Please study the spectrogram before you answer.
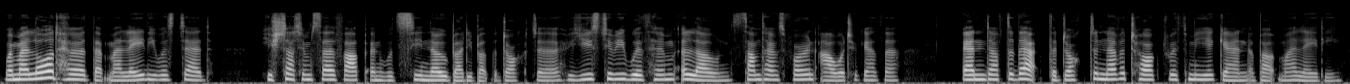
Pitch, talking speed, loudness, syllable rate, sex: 210 Hz, 200 wpm, -19 LUFS, 5.2 syllables/s, female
